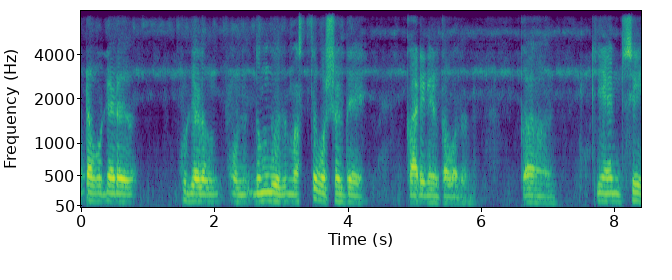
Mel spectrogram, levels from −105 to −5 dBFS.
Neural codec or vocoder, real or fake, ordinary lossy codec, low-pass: codec, 16 kHz, 2 kbps, FreqCodec, smaller model; fake; Opus, 64 kbps; 7.2 kHz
